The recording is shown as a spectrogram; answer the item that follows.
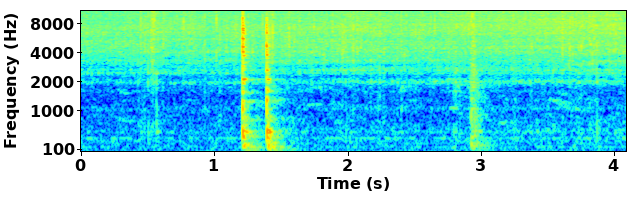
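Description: Sausage sizzles and fries steadily in a pan, with a few sharp stirring clatters and scrapes breaking through the continuous crackle, close up and with no talking.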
